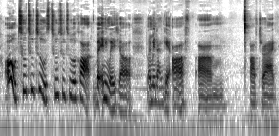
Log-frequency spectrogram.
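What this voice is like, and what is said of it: Sick, tired-sounding voice. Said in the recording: “as you guys can hear from my voice, I'm actually sick again”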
